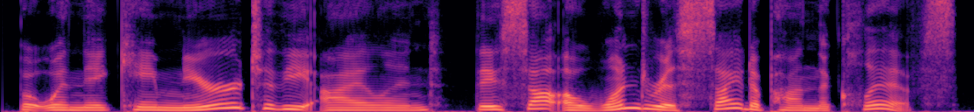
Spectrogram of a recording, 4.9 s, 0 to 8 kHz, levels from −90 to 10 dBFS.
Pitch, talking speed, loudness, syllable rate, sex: 200 Hz, 195 wpm, -16 LUFS, 4.4 syllables/s, female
